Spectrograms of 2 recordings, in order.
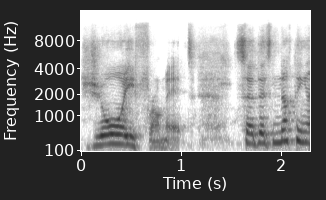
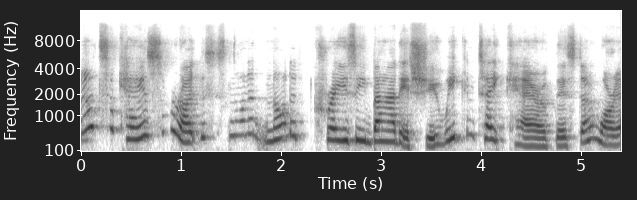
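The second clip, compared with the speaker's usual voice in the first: reassuring; 6 semitones higher than usual. Retold or imitated. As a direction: soothe a worried patient, starting high and light. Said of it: "reassuring them".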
